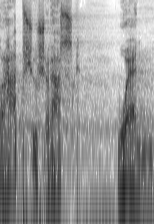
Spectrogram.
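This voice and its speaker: A raspy, put-on character voice from a man, with clear background noise. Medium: video game.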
